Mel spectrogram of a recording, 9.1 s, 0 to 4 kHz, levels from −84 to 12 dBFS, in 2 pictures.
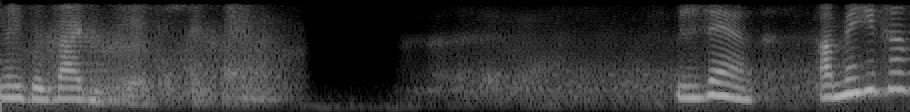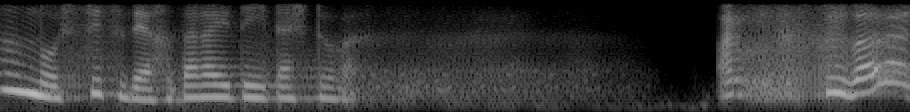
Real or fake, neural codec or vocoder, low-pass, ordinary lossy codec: fake; codec, 24 kHz, 0.9 kbps, WavTokenizer, large speech release; 3.6 kHz; none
